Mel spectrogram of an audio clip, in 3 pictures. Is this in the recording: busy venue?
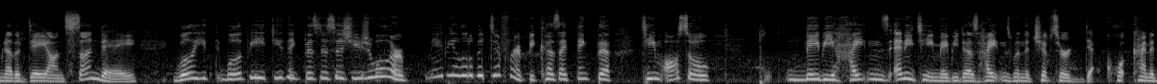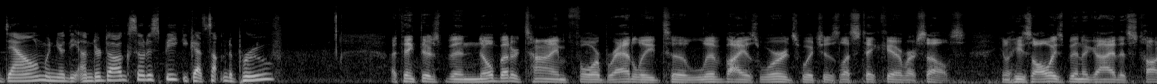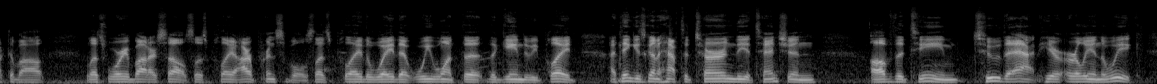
yes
